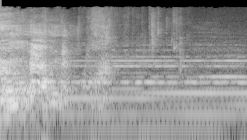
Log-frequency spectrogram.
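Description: A man retching and vomiting a stream of Sprite and banana onto a tabletop, with a loud gush and splash that dies away within the first second. Background music continues throughout.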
